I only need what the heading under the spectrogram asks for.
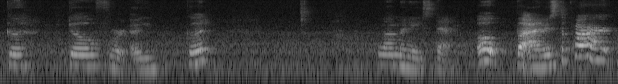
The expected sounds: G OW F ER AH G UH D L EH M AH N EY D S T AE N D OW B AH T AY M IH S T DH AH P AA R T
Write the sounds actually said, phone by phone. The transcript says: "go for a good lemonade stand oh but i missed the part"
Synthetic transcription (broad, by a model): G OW F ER AH G UH D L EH M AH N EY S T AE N OW B AH T AY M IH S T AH P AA R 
